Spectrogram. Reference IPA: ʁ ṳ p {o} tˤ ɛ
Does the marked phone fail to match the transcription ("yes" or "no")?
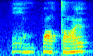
yes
